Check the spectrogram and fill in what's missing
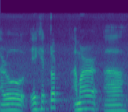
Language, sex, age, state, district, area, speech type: Assamese, male, 18-30, Assam, Jorhat, urban, spontaneous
